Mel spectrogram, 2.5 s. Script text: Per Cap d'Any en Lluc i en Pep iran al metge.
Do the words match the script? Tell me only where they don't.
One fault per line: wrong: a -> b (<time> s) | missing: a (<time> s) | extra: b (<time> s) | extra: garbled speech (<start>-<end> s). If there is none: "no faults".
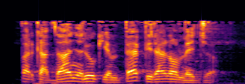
missing: en (0.8 s)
